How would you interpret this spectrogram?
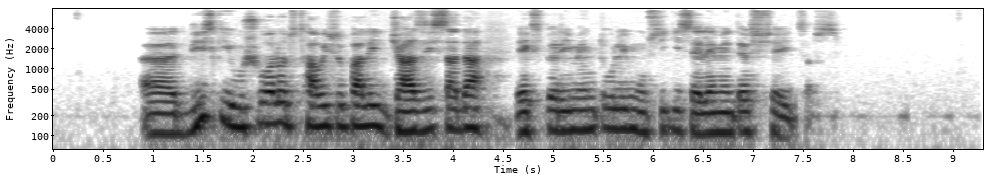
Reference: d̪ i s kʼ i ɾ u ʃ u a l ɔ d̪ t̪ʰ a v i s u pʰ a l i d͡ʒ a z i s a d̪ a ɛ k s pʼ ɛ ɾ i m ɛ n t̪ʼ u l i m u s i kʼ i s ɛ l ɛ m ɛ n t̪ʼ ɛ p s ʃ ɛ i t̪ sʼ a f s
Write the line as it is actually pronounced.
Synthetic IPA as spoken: d̪ i s kʼ i u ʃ u a l ɔ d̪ t̪ʰ a v i s u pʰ a l i d͡ʒ a z i s a d̪ a ɛ k s pʼ ɛ ɾ i m ɛ n t̪ʼ u l i m u s i kʼ i s ɛ l ɛ m ɛ n t̪ʼ ɛ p s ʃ ɛ i t̪ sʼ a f s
